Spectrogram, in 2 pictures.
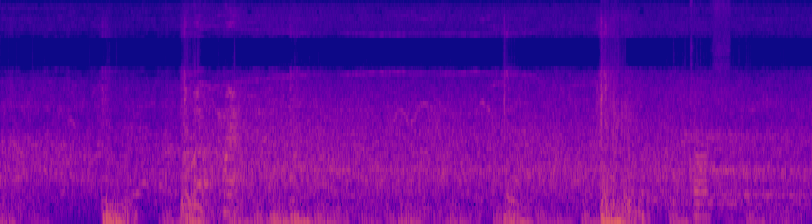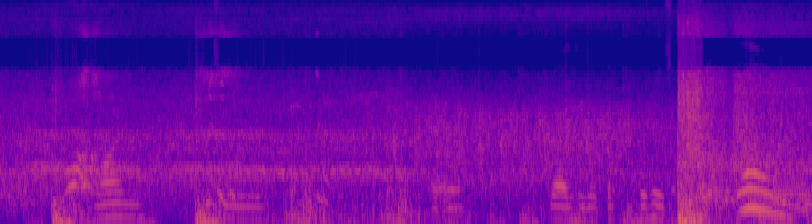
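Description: Heavy bodies thud onto a wrestling ring mat.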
